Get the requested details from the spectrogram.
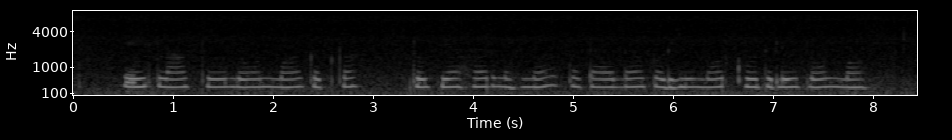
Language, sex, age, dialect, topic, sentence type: Chhattisgarhi, female, 18-24, Western/Budati/Khatahi, banking, question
